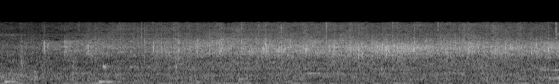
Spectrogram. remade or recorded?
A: remade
